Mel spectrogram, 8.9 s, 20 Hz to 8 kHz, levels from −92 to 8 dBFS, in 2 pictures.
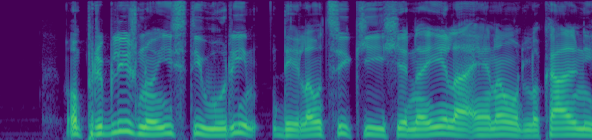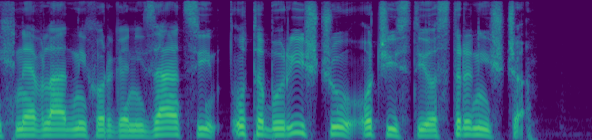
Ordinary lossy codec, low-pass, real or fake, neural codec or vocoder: none; none; real; none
